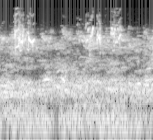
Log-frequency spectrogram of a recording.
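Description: Small cage birds chirping in short, high calls a few times, over a low murmur of background voices.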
